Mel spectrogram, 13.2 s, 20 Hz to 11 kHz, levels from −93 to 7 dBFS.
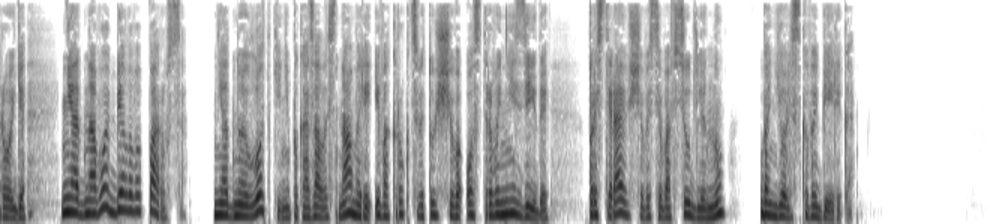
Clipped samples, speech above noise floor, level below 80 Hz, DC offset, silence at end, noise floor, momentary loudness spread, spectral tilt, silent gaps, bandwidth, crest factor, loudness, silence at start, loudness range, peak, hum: under 0.1%; over 75 dB; -54 dBFS; under 0.1%; 1.85 s; under -90 dBFS; 10 LU; -6.5 dB/octave; 2.68-2.84 s, 9.94-10.11 s; 11 kHz; 16 dB; -16 LUFS; 0 s; 4 LU; 0 dBFS; none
